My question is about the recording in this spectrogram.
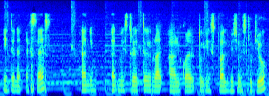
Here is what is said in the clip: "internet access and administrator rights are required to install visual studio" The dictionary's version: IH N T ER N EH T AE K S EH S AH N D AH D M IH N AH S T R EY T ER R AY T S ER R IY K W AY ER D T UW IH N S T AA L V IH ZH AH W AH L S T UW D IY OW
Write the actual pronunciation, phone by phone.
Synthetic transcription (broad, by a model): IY N T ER N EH T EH K S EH S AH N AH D M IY N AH S T R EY T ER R AY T AA R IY K W AY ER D T UW IH N S T AA L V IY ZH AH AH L S T UW D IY OW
